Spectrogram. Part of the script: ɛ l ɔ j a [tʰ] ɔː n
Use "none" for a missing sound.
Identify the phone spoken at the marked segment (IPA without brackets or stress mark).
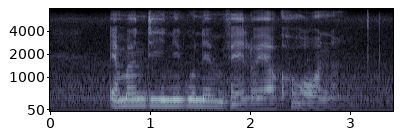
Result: kʰ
